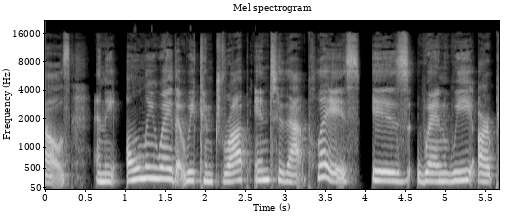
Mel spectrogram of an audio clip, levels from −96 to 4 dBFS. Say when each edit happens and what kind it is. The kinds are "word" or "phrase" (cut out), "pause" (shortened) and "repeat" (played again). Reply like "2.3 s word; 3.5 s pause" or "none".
4.0 s pause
